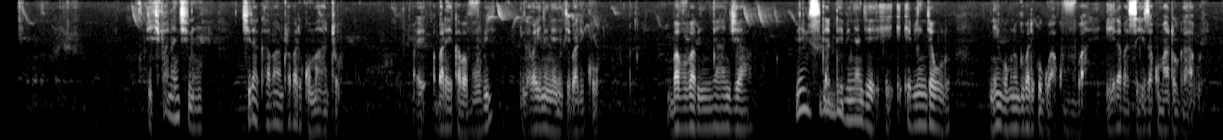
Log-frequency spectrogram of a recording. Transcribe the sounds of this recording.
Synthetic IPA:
e̞ci̥faːnaɲicino̞ | ciɾaɡaːβaːntuaβa̰likumaːtʰo̞ | βaleikaβa̰vuβi | ŋɡaβajine̞ːɲaːɲɟaɟeβalikʰo̞̰ | βavuβaβiɲːaːɲɟa | ne̞ːβisiɡa̰dːe̞ːβiɲaːɲɟaeβjiːɲɟawulo̞ | niːŋɡo̞ːmunoɡweβaliko̞ɡwa̰ːkuvuβa̰e̞ɾaβasejizakumaːto̞ɡa̰ːβwe̞

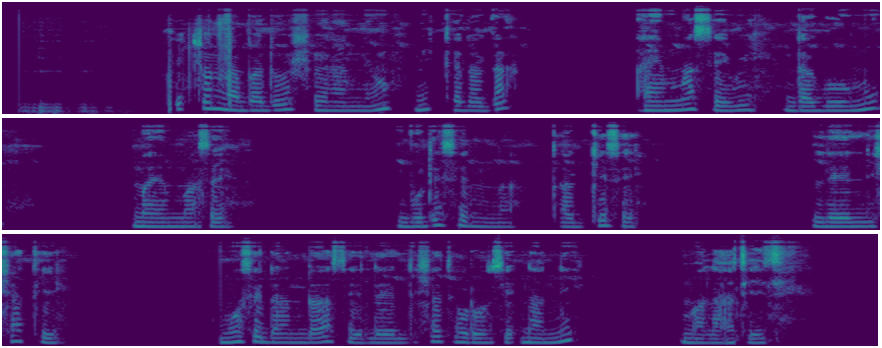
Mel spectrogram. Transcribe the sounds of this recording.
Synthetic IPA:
fɪt͡ʃʼːɔnːɐbɐd̪oːʃɔnɐnːɛwmɪtːɛd̪ɐɡɐ | ɐjmːɐsɛwɪd̪ɐɡoːmʊ | mɐjmːɐsɛ | bʊd̪ɛsɛnːɐ | t̪ɐɡːɛsɛ | le̞ːlːɪʃɐt̪ɪ | ʊmɔsɛd̪ɐnd̪aːsɛle̞ːlːɪʃɐt̪ɪhʊɾɔnsɪʔnɐnːɪ | mɐlaːt̪iːs

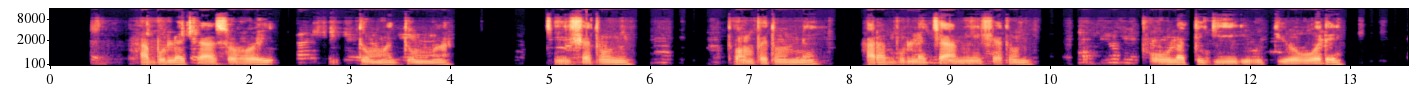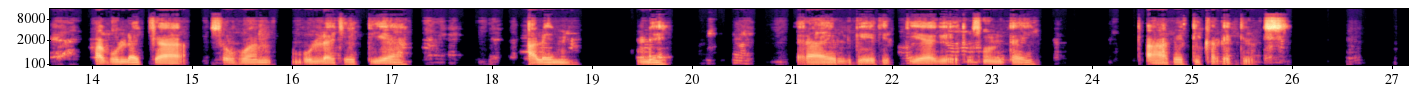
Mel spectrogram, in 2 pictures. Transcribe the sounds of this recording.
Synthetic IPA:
hɐbʊlːɐt͡ʃːaːsɔhɔj | d̪̥ʊmːɐd̪ʊmːɐ | t͡ʃʼḭːʃːɐt̪uːn | t̪ʼɔ̰mpːɛt̪uːnːɛ | hɐɾɐbʊlːɐt͡ʃːaːmiːʃːɐ̰t̪uːn | fʼuːlɐt̪ːɪɡiːd̪ɪʔʊ̰t̪ːɪjoːwɔd̪ɛ | hɐbʊlːɐt͡ʃːaː | sɔhʊwɐn | bʊlːɐt͡ʃːɛt̪ːɪjaː | ɐlɛn | nːɛ | ʔɾaːjɛlɡeːt̪ɛt̪ːɪjaːɡḛːt̪ʼʊsʊnt̪ːɐj | t̪ʼaːfɛt̪ːɪkʰɐ̰kʼɛ̰t̪ːɪjo̰ɪs

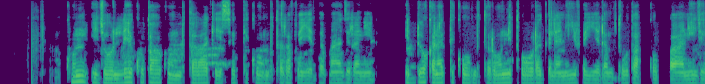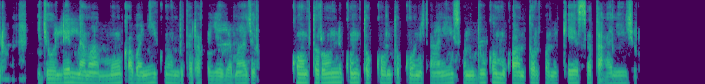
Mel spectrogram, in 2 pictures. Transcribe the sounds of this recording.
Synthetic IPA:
kʊnɪd͡ʒo̞ːlːe̞ːkʊt̪aːkɔmpɪt̪ɐɾaːke̞ːsːɐt̪ːɪkompɪt̪ɐɾɐfɐjːɐd̪ɐmaːd͡ʒɪɾɐniːᶑɐ̥ | ʔɪd̪ːo̞ːkɐnɐt̪ːɪkʰompɪt̪ɐɾo̞ːnːɪt̪ʰo̞ːɾɐɡɐlɐniːfɐjːɐd̪ɐmt̪o̞ːt̪aːfkʼɔpʼːaːʔɐniːd͡ʒɪɾʊ̥ʔɪd͡ʒo̞ːlːe̞ːnlɐmaːmːo̞ːkʼɐbɐniːkʰoːmpɪt̪ɐɾʔɐfɐjːɐd̪ɐmaːd͡ʒɪɾʊ̥ | koːmpɪt̪ɐɾo̞ːnːɪkʊnt̪ɔkːo̞ːnt̪ɔkːo̞ːnɪsaːniːsɐnd̪uːkɐmʊkaːnt̪ɔlfɐnʊke̞ːsːɐt̪ɐʔɐniːd͡ʒɪɾʊ̥

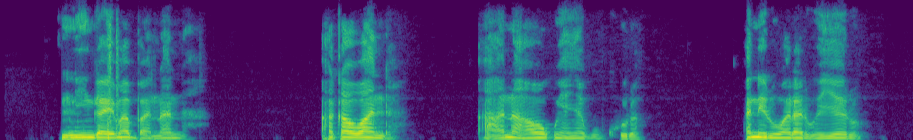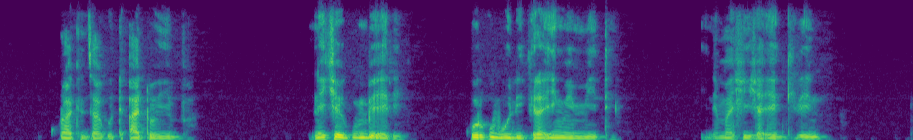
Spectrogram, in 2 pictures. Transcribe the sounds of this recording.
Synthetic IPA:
niŋɡaje̞mabʱanana | kawanda | ɦaːnaɦawokuɲaɲakukʰuɾa | ne̞ɾuʋaɾarwe̞je̞ɾo̞ | kuratid͡zakutiʔato̞ib͡va | ne̞t͡ʃe̞kumbe̞ri | kuɾikuɓuɗikiraimwe̞mitiː | ne̞maʃiʒaʔe̞ɡʱiriːni

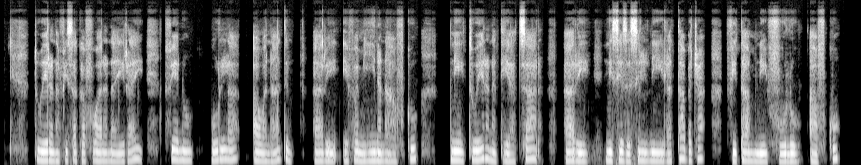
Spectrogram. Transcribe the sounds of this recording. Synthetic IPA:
t̪ueɾanəfisakafuananəiɾajfenu | ulunə | awanat̪ini̥ | aɾiefəmiinanəavu̥ku | nit̪ueɾanəd̪̥iət͡saɾə̥ | aɾi | nisezasilinilat̪ambaʈ͡ʂə | v̥it̪aminiv̥uluav̥u̥ku

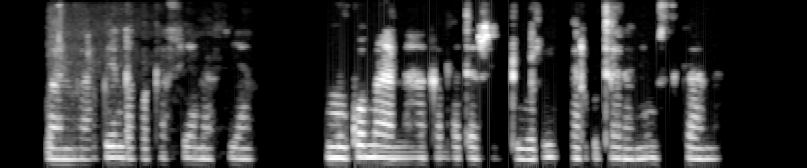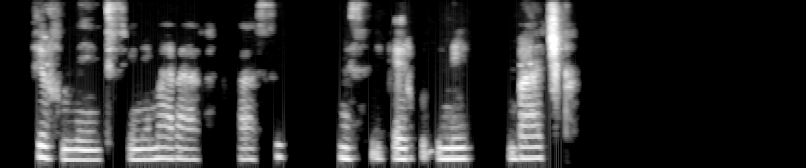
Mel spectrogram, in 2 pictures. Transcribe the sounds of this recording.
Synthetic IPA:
ʋan̤uʋarikue̞ndakwakasijanasijana | muko̞manaːkaɓataʐidʱoriarikutaɾanemusi̥kaːna | tevumenti̥ine̞marara | asi | misikairikuɗine | mbat͡ʃkḁ

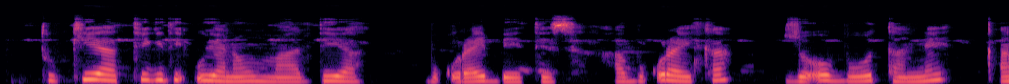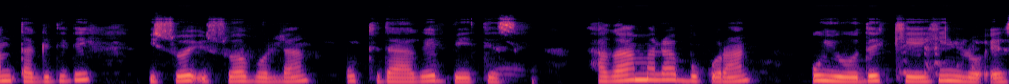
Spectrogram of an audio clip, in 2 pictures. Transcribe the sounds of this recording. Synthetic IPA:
t̪ʊkːɪjat̪ɪɡɪd̪ɪʔʊjɐnɐwmaːd̪ːɪja | bʊkʼʊɾɐjbe̞ːt̪ːe̞ːs | hɐbʊkʼʊɾɐjkʰːɐ | zɔʔɔbo̞ːt̪ːɐnːɛ | kʼɐnt̪ːɐɡɪd̪ɪd̪ɪ | ɪsːɔjɪsːʊwabɔlːɐn | ʊt̪ːɪd̪aːɡejbe̞ːt̪ːe̞ːs | hɐɡaːmɐlɐbʊkʼʊɾɐn | ʊjo̞ːd̪ɛkʰe̞ːhɪnlɔʔeːs

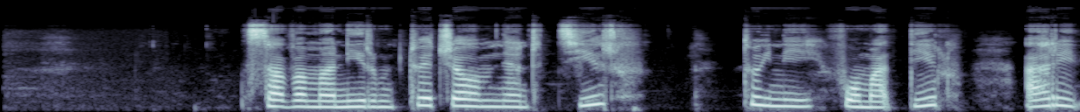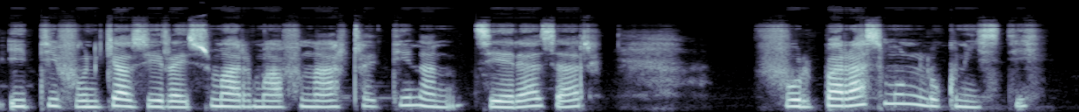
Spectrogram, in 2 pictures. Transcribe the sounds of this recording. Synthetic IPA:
z̥avəmaniɾimit̪ueʈ͡ʂawaminiaɳɖ͡ʐid͡ziɾu̥ | t̪ujniv̥omad̪̥ilu̥ | aɾiit̪iv̥unikʲaziɾajsumaɾimafunaɾiʈ͡ʂəit̪inand͡zeɾazaɾi̥ | v̥ulupaɾasimunilukunisi̥t̪i

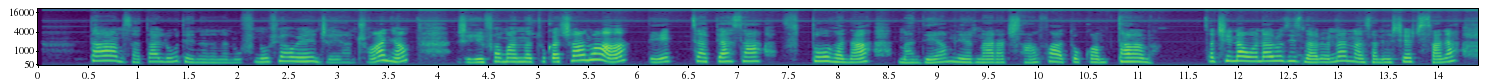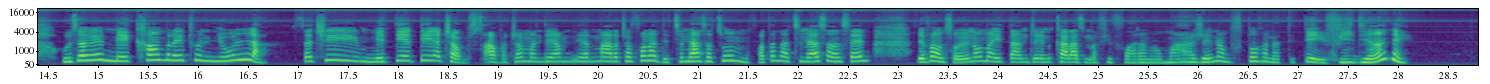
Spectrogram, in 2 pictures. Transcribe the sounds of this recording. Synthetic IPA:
t̪aːmizat̪alud̪enanananofunufaweɳɖ͡ʐajaɳʈ͡ʂuanãzefamaninət̪ukaʈ͡ʂanwaãd̪̥e | t͡siapjasəfi̥t̪ovanəmand̪eamineɾinaɾaʈ͡ʂiz̥anifaːt̪okamint̪ananə̥ | saʈ͡ʂinawanaɾozizinaɾenananzanaʃeʈ͡ʂiz̥anauzawemekʰamiɾet̪unniulunə | saʈ͡ʂimet̪et̪eaʈ͡ʂamiz̥avaʈ͡ʂəmand̪eamineɾinaɾaʈ͡ʂəfonəd̪et͡simiasət͡suniniv̥at̪anət͡simiasanisejni̥d̪eefamiz̥owenowmaɦit̪aɳɖ͡ʐenikaɾazanəfivuaɾanəmazenaminfi̥t̪ovanəd̪̥et̪eiv̥id̪iane

